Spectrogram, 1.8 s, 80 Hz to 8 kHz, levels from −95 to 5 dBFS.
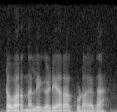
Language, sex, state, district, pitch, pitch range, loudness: Kannada, male, Karnataka, Bangalore, 110 Hz, 100-115 Hz, -17 LUFS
